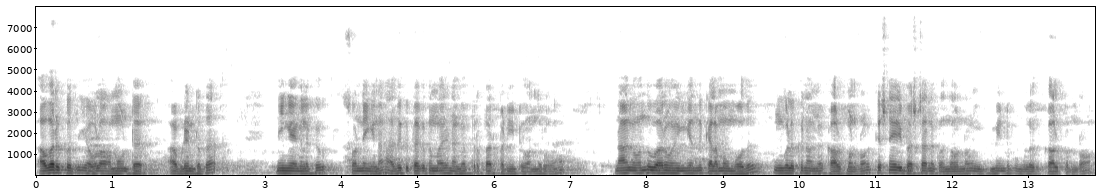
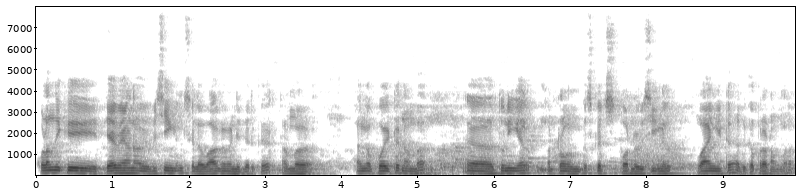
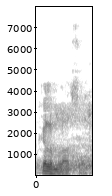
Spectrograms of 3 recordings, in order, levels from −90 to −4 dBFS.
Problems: background sounds at intervals, low volume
